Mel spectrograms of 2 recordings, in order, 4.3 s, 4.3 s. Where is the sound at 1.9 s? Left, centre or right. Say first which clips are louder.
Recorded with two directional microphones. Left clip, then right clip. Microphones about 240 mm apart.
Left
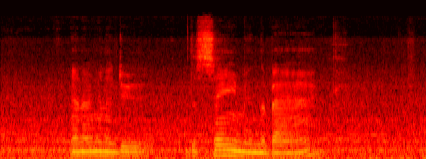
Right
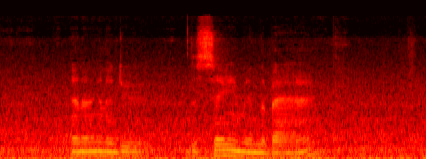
Left 3 dB; left.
